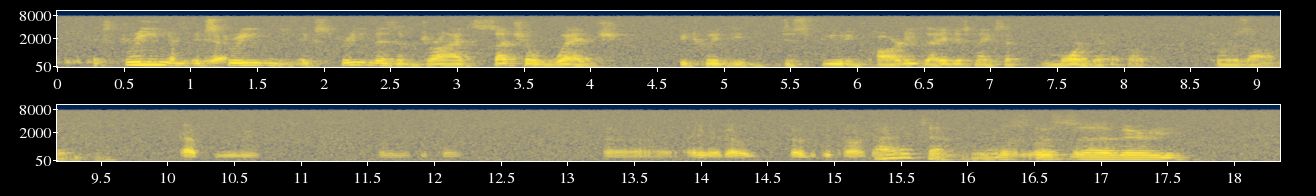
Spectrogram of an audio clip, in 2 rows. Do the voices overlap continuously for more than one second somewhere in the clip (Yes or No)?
Yes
